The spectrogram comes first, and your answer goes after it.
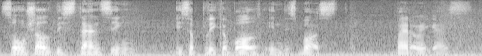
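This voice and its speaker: A man from the Philippines with a Filipino accent, English not his first language, giving halting, hesitant commentary over a game tutorial. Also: lowish voice, fairly even intonation, slight background noise, poor audio. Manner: hesitant, halting, restarts words often. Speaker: gaming tutorial host. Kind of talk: casual gameplay commentary.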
